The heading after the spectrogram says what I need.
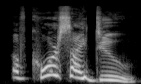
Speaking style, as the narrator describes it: Jordan exclaimed

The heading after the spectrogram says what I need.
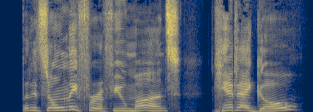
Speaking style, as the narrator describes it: Kingston pleaded

